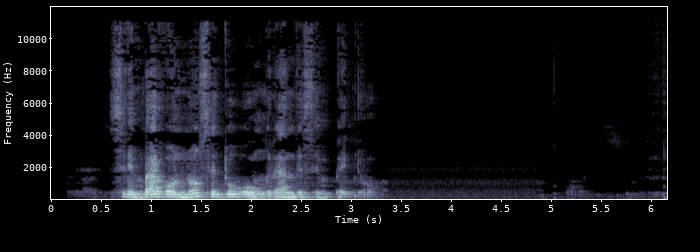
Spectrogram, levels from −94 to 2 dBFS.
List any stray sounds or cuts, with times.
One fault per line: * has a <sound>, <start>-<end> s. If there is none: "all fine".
all fine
